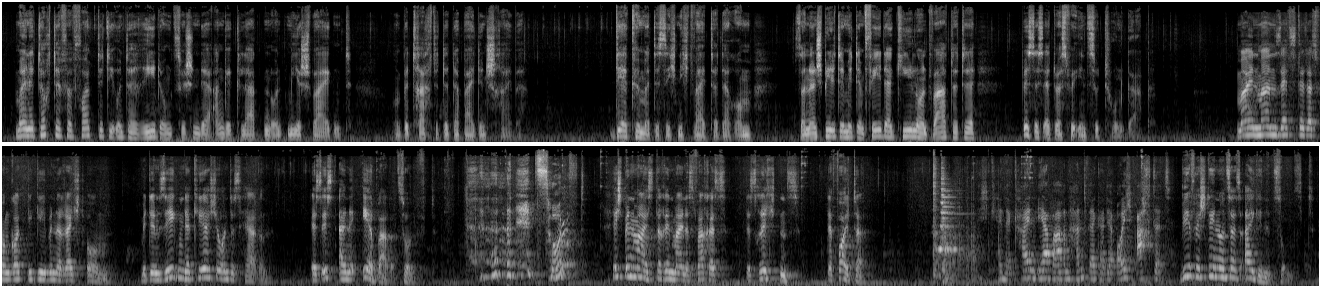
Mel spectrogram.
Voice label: Hörspiel, frauen; sprecher; DieMeisterin

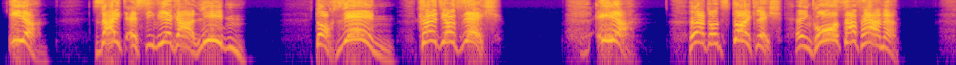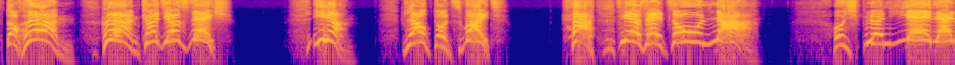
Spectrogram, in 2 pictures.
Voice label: aggressiv, maenner

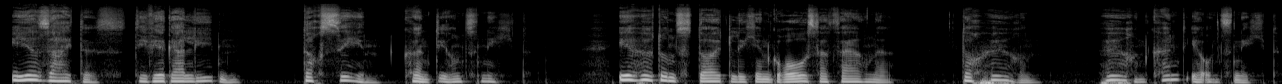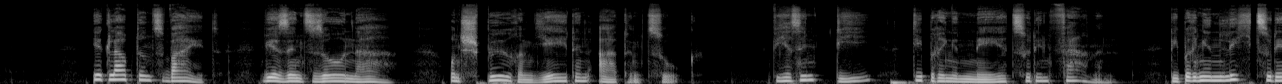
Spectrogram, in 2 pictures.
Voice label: poetisch, frauen; sprecher

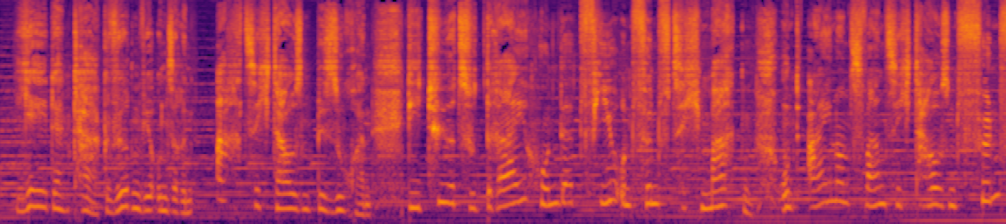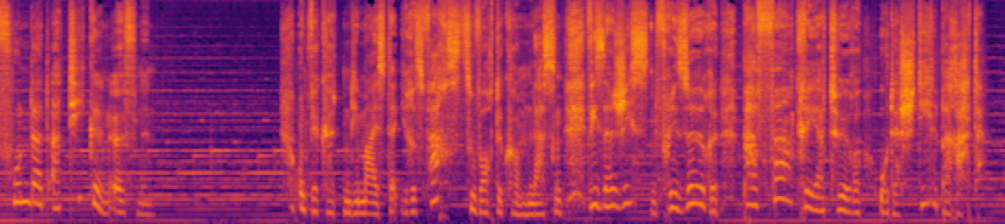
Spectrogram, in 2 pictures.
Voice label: Kommentar, frauen

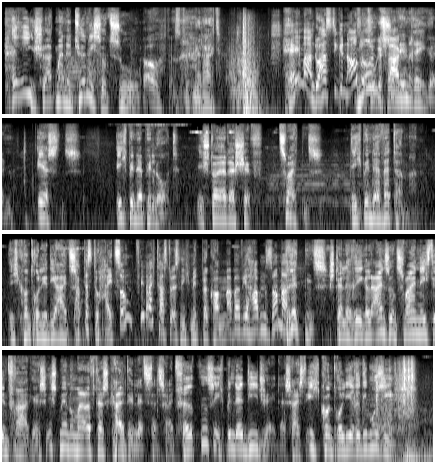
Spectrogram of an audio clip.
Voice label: Synchron, maenner; Uncle Drew

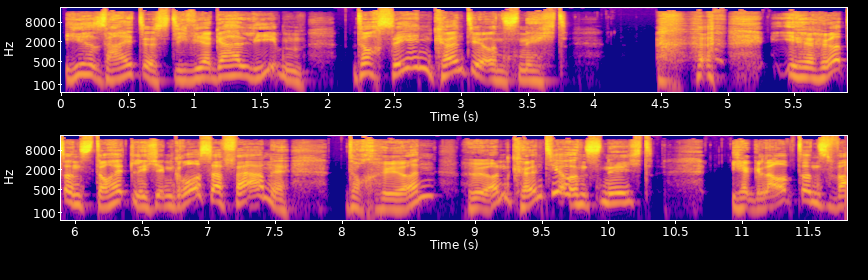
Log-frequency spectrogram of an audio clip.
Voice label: froehlich, maenner

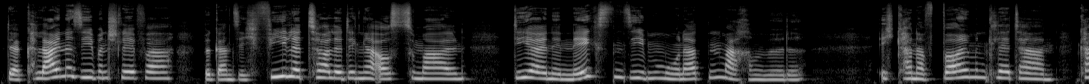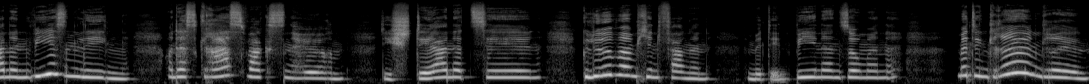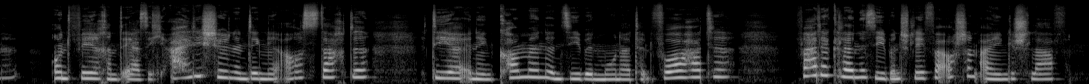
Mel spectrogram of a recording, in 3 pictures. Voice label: maedchen; Der Siebenschläfer

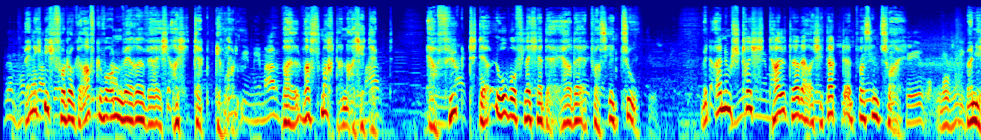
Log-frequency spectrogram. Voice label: Voice Over, maenner; Ara Güler

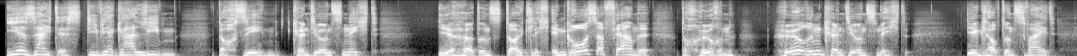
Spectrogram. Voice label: fröhlich, maenner

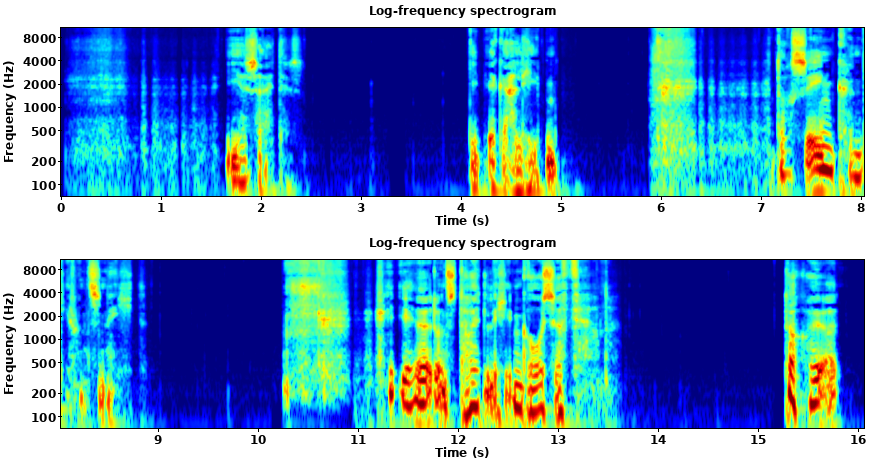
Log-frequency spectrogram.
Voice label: traurig, maenner

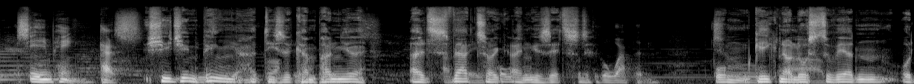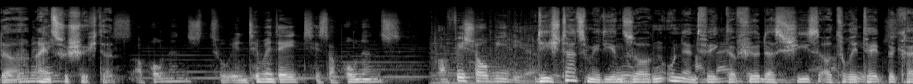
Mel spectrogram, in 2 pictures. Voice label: Voice Over, maenner; China der entfesselte Riese

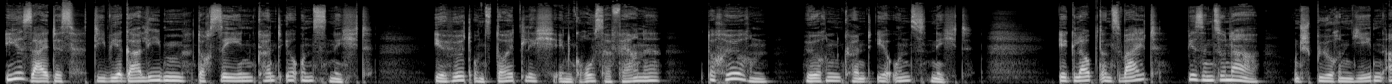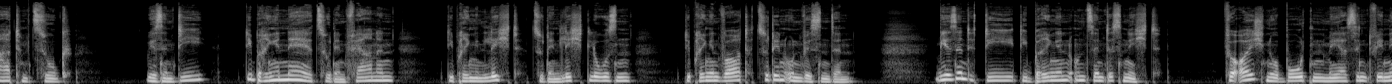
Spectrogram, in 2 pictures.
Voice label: sachlich, frauen

